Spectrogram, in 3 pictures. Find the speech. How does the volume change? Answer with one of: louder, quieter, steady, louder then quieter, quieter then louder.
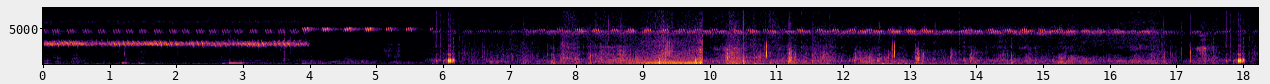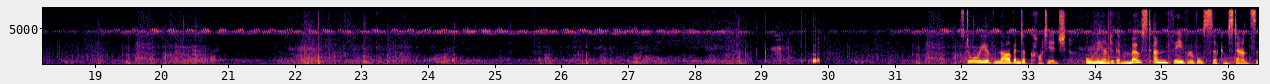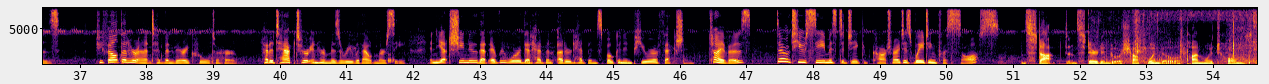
steady.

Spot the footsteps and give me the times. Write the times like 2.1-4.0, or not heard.
8.6-14.3, 52.1-54.6.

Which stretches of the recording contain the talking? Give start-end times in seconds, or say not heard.
32.0-54.6.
